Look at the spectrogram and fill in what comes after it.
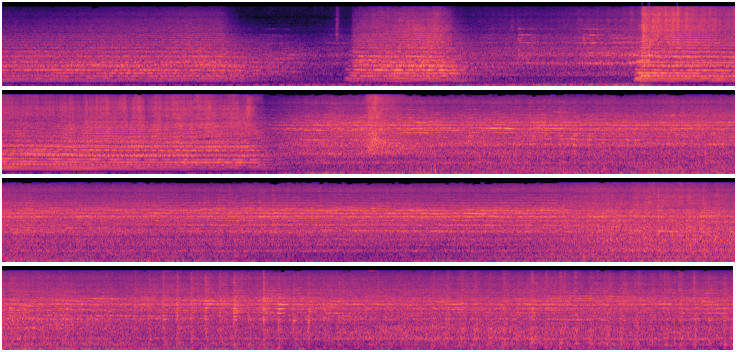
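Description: Canadian Pacific freight locomotive sounding its multi-chime air horn three times for a grade crossing: a long blast, a short one, then a longer, louder one ending about ten seconds in. Then the locomotives and a long string of covered hopper and tank cars rumble past close by, their wheels clicking over the rail joints.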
